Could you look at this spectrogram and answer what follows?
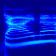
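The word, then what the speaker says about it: Dinah: had one daughter and her name was Dina I'm going to pronounce it that way it's d i n a h and that's the only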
